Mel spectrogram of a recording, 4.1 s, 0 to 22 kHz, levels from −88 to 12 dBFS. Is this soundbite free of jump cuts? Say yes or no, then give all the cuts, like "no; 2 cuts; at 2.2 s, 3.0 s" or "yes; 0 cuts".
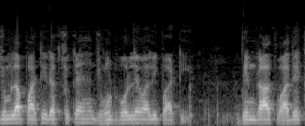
yes; 0 cuts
